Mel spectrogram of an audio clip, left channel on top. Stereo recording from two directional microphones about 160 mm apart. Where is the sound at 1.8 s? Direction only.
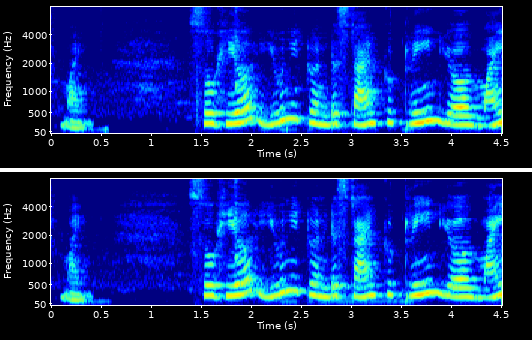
40° right (ahead or behind).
